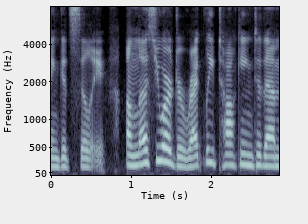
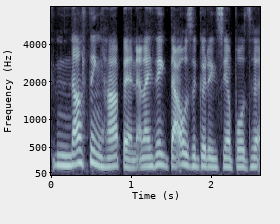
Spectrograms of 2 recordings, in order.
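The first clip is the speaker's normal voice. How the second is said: ordinary talk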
